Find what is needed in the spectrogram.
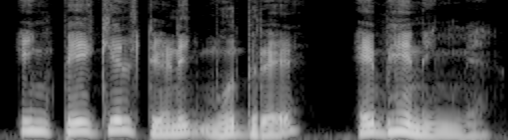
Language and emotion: Santali, neutral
